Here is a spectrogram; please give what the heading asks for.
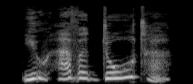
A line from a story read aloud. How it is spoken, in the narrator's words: he finally stammered, his voice thick with emotion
